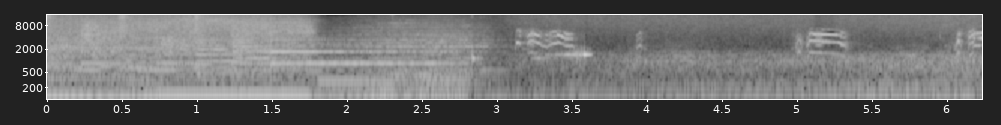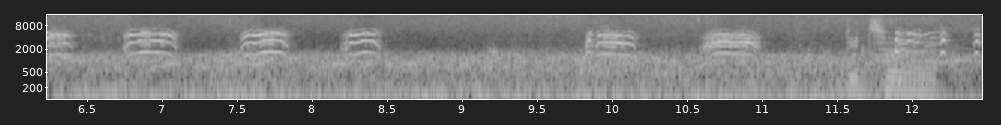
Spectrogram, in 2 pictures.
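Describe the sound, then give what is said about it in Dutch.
A water rail, a secretive and rare reed-bed bird, calls repeatedly: a series of short, squealing, harmonic-rich notes, evenly spaced over a rustling, reedy background. “Dit is een waterral. Een geheimzinnige schaarse vogel die je zelden ziet. Leeft in de rietlanden.”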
